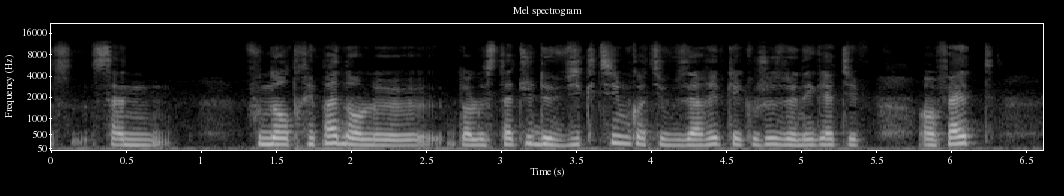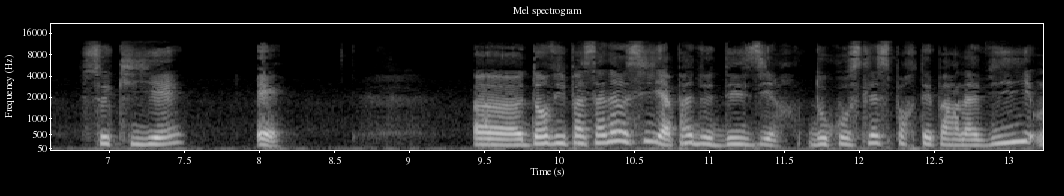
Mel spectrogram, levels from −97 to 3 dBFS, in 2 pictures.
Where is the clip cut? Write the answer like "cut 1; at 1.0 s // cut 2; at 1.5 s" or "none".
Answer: none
